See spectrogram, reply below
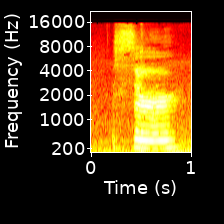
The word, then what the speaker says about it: Sur: How do you say it? – Sir, S-U-R. – S-U-R? – Uh-huh. – Sir. – Roll those R's. – Sir. – Sir. Can't roll my R's.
